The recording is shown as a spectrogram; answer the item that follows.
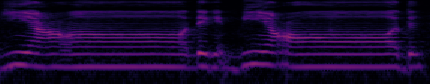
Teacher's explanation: منہ بند کیا اور میری آواز جو ہے وہ ناک میں چلی گئی، مد میں غنہ آ گیا، وہ ہم نے نہیں کرنا.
